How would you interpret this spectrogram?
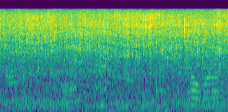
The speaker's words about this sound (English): And we are passing in front of the fountain, as you could probably tell from the splashing water noise.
